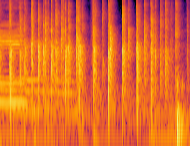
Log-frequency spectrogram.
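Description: An audience applauds steadily, a dense patter of many hands clapping at close range that holds at an even loudness throughout, with a brief tonal hum at the start.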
